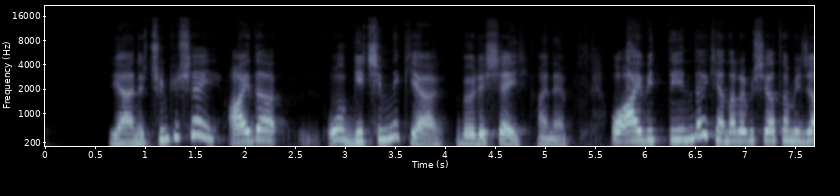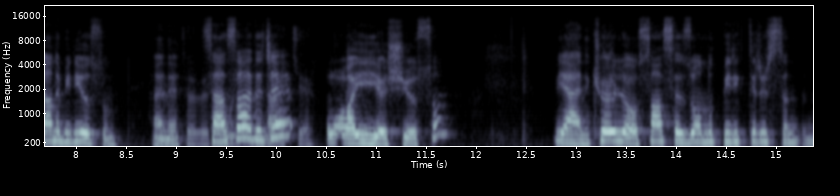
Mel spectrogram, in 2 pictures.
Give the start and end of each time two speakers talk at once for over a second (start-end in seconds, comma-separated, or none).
8.8-10.4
